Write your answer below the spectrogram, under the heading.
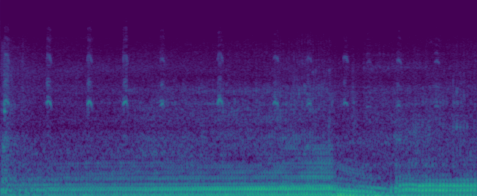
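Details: Prairie dog chit-chatting with its owner, giving a steady series of short, sharp chirps about four per second, over a loud, low engine-like drone that dips near the end.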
